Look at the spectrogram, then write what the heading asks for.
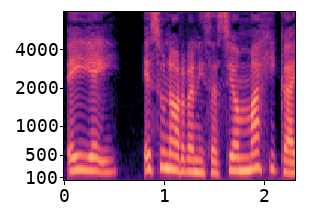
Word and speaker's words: A∴A∴: La a que se pronuncia como AA es una organización mágica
